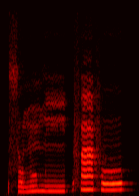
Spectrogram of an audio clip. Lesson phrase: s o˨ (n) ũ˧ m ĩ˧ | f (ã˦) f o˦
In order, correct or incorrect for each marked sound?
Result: correct, correct

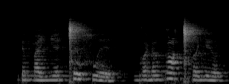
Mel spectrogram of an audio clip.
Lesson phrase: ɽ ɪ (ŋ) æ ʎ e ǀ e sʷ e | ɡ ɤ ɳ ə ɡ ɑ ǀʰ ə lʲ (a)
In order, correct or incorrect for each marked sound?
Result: incorrect: m, incorrect: ə

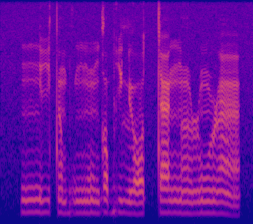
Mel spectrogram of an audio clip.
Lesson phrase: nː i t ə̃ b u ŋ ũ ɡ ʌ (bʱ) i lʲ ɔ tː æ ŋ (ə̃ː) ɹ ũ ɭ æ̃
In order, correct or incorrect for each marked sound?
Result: incorrect: b, incorrect: ə̃

